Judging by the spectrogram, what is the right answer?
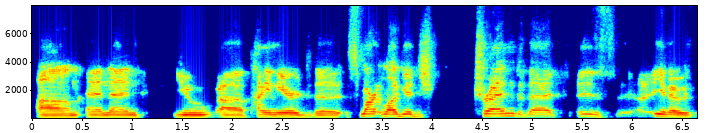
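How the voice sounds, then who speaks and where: A man's voice: medium pitch, flat delivery, slow pace, lo-fi sound. A man hosting a live online interview on a video call, friendly and informal as he introduces his guest. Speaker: host, webinar moderator.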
